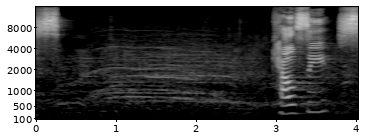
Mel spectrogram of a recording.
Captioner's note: cheering, applause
